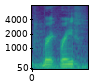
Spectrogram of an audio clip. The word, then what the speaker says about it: Ralph: but we are hanging out with our boy Ralph Fins Rafe Rafe f Ray Fines Ralph Fine pronounce his name the horribly wrong I mean it with with love and respect cuz he's amazing.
